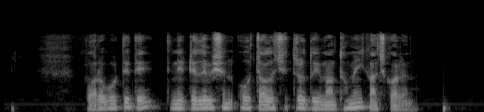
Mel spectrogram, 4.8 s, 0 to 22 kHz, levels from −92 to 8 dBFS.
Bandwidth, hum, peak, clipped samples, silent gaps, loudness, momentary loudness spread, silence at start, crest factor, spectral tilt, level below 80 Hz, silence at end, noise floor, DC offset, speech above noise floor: 7.6 kHz; none; -18 dBFS; under 0.1%; none; -37 LUFS; 11 LU; 0.1 s; 22 dB; -4.5 dB/octave; -56 dBFS; 0.35 s; -65 dBFS; under 0.1%; 27 dB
